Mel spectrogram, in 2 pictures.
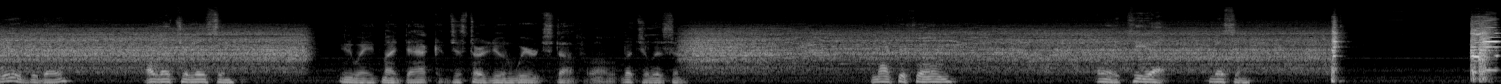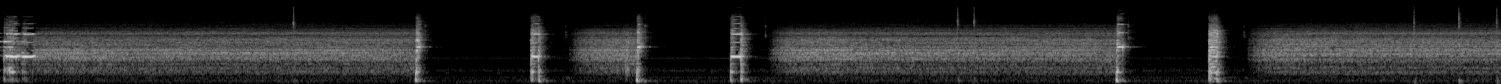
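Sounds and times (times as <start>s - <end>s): radio squeal: 0.0s - 3.2s, 6.4s - 13.5s, 14.7s - 19.3s, 20.3s - 21.5s, 22.3s - 26.4s, 27.1s - 30.0s
radio static hiss: 0.0s - 13.5s, 14.7s - 19.4s, 20.3s - 21.6s, 22.3s - 26.3s, 27.1s - 30.0s.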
